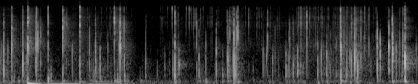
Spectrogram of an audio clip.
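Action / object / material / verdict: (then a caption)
scrape / plastic-wrapped pack of sponge cloths / thin plastic / none. Long nails scratch across the crinkly plastic wrapping of a multipack of sponge cloths lying flat. The sound is a rapid string of sharp, bright crackles and crinkles in short, irregular bursts, each one dying away almost instantly between brief quieter gaps.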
